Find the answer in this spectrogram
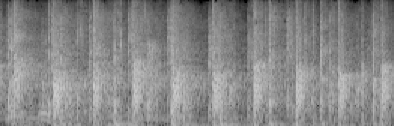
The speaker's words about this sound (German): Vielen herzlichen Dank. Applaus für alle.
